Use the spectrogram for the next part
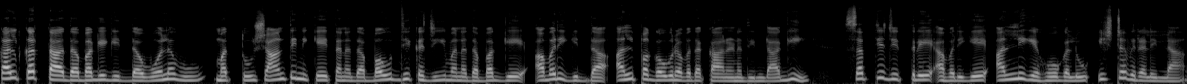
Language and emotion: Kannada, neutral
